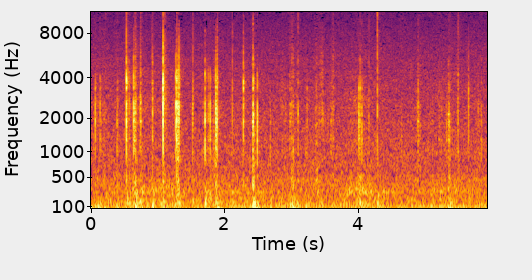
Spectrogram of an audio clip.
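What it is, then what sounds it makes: Bar of soap scratched with nails. Long pointed blue acrylic nails aggressively scratch a solid white bar of soap held in the hand. Quick, irregular, bright scratchy clicks and taps sound over a steady low hum, each one short and dry with almost no ring.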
